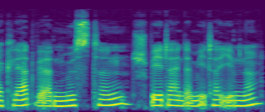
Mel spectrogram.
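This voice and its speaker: In a dry, close recording with no echo, a woman talks at a fairly quick pace with a fairly low pitch and monotone, flat intonation. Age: 20s. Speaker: musician and theology student. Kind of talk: casual chat. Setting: studio.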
